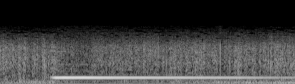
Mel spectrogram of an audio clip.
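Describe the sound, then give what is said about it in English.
A gong is struck once to call a council together, giving a single deep, steady tone that rings on for a couple of seconds and fades very gradually, with no voices. “Strike the gong.”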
